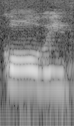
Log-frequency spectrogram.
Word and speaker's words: COVID: COVID, el COVID, porque COVID, o sea, sí, la sí. pronunciación cambia, sobre todo en el español caribeño, se acentúa como palabra aguda.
